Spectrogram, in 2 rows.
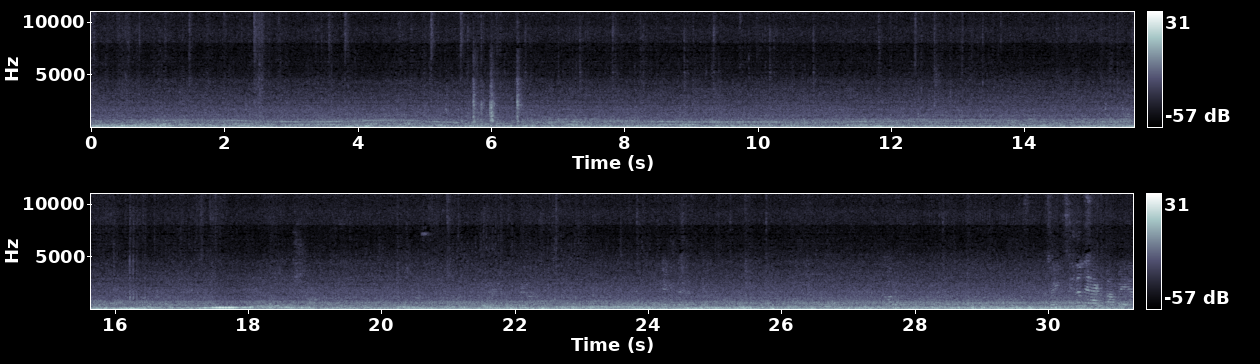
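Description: Inside a Solaris Urbino 15 III city bus on the move: a steady low engine and road rumble, with a faint whine that rises and falls as the bus changes speed. A brief louder low sound comes a little past halfway.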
